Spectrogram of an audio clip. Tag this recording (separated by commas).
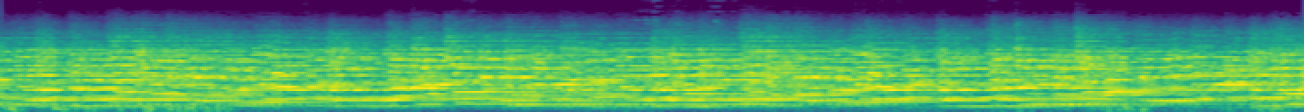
church bell ringing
